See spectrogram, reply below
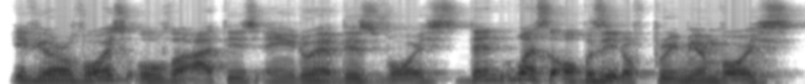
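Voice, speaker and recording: A man hosting a podcast, asking questions in a quick, casual, slangy way. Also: medium pitch, noisy background. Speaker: podcast host.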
